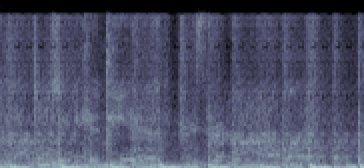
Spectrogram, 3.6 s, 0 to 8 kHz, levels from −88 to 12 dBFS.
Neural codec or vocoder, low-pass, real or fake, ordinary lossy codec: codec, 16 kHz, 1.1 kbps, Voila-Tokenizer; none; fake; none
